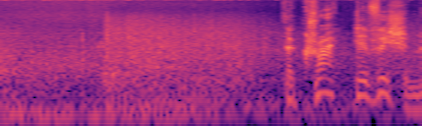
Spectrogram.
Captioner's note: guns firing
